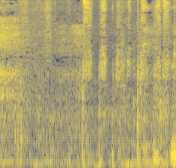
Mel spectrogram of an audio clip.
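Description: Handwriting with a pen: short, irregular scratches and taps of the pen tip as a math expression is written out.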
